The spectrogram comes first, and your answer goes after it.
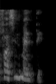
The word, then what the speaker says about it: fácilmente: Lo mismo con fácilmente. Fácilmente. 4 sílabas. Fácilmente. Última, penúltima, antepenúltima, antepenúltima. Cuarta sílaba. Sobredrújula.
